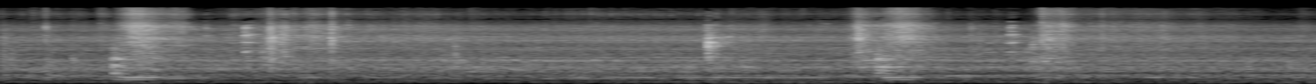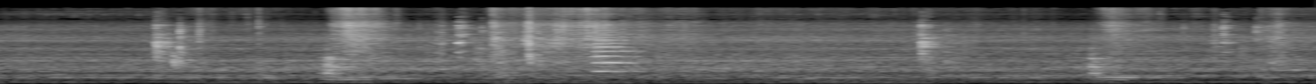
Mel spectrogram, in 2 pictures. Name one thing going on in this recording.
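Metal parts clank sharply on a running machine.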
